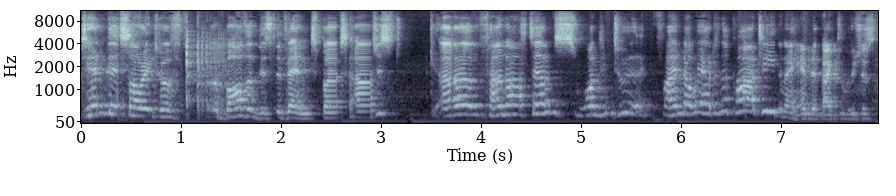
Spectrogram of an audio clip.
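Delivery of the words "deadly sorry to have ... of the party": very high-pitched put-on character voice. Answer a question about who you are by doing a really good Lucius impression. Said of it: "I then do a really, really good impression".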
